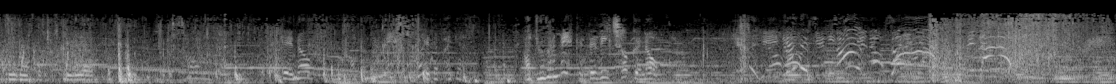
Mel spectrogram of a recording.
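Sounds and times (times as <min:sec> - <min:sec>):
person falling into water with a splash: 0:00.0 - 0:03.3, 0:09.2 - 0:11.1
speech: 0:00.1 - 0:02.1, 0:02.8 - 0:11.1
agitated people shouting: 0:07.6 - 0:10.4.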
